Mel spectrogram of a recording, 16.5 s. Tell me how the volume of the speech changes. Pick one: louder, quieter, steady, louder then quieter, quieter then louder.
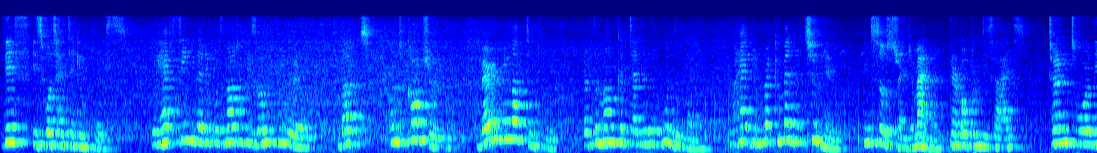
steady.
